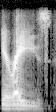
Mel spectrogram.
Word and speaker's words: erase: as in the word erase. The word erase has how many syllables? 2. And the most prominent part of the word is the second syllable.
